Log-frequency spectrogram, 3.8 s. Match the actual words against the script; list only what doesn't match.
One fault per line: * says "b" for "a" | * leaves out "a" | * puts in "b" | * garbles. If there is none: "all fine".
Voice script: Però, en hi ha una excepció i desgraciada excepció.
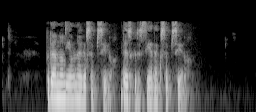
all fine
